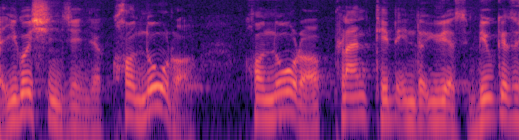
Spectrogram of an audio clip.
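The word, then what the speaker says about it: canola: 그다음에 우리가 이제 카놀라라고 하는데 영어식 발음은 이제 이음절에 있습니다. 커노우러, 카놀라, 유채꽃 씨앗 기름이라고 하죠.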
